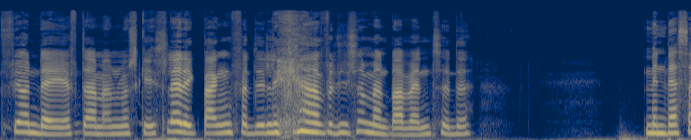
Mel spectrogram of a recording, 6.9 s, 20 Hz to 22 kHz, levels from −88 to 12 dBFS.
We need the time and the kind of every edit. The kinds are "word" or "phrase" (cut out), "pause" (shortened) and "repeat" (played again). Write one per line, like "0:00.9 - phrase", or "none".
none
